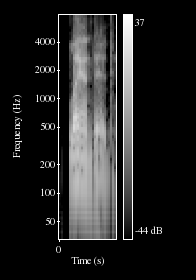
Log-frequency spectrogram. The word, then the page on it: landed: American English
